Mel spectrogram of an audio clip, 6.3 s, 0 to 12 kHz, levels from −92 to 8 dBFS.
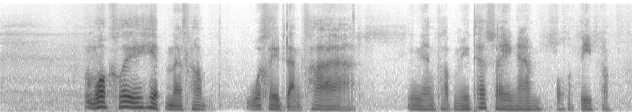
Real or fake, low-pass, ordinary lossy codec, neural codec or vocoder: fake; 10.8 kHz; none; codec, 16 kHz in and 24 kHz out, 0.6 kbps, FocalCodec, streaming, 4096 codes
